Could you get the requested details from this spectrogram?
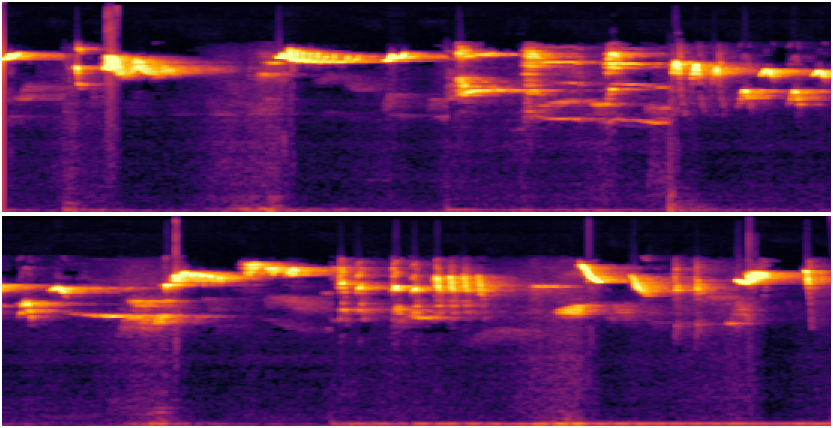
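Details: Orange-headed thrush singing a long, varied run of high, clear whistled phrases, some sliding and slurred, others rapid twittering trills, delivered almost without pause; faint low rumble underneath.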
